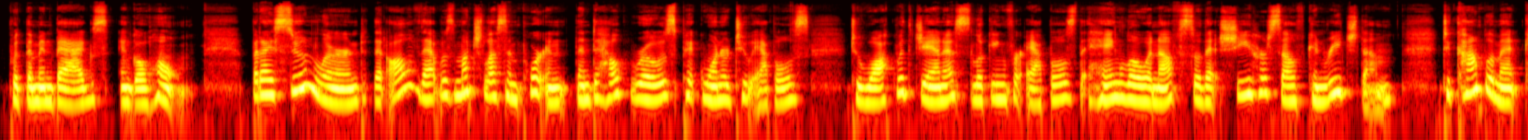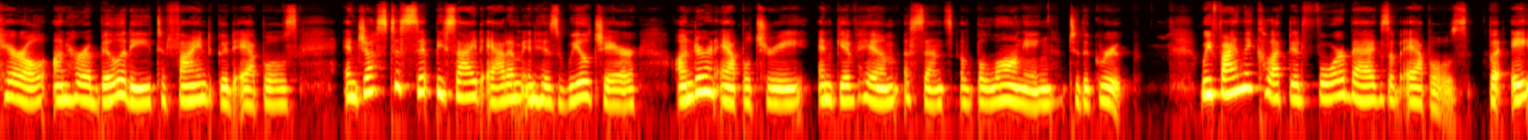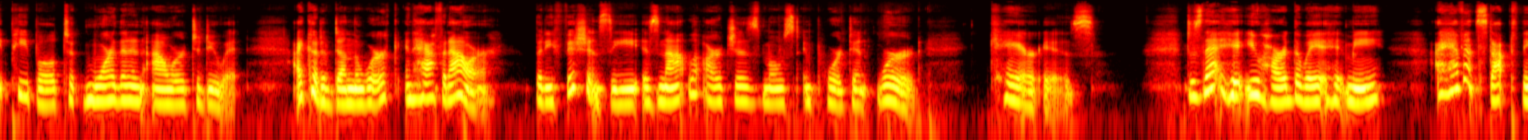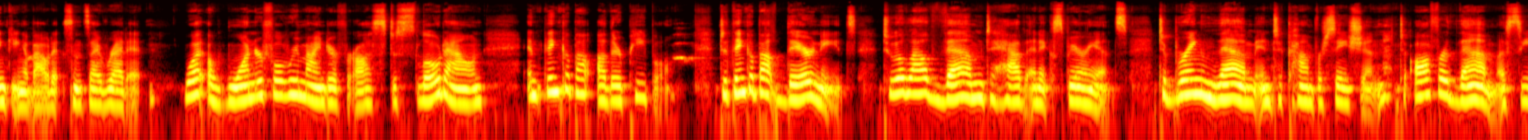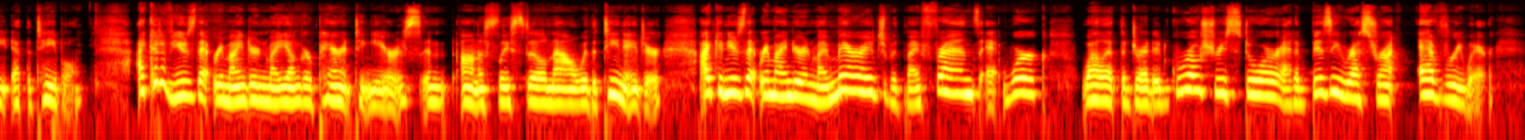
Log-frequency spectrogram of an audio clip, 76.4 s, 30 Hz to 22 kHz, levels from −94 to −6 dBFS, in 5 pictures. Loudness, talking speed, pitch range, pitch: -24 LUFS, 170 wpm, 180-265 Hz, 200 Hz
